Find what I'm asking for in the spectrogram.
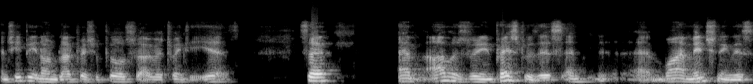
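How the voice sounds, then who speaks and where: Using a medium pitch with vocal fry, a man speaks at a moderate pace with lively intonation. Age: 80s+. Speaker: interviewee living with Parkinson's. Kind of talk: interview testimony.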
